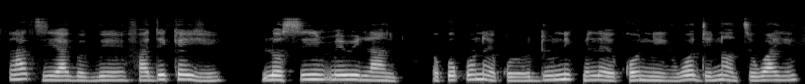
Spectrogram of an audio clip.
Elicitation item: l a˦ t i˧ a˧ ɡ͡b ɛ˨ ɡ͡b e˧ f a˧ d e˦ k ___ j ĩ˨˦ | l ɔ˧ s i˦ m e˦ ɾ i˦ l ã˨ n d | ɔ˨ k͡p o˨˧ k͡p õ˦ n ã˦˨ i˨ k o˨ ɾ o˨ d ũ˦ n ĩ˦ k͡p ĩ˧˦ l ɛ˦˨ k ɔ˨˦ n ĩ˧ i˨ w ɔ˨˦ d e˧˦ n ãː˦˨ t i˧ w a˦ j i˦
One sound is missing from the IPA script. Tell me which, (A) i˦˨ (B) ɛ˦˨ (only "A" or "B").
B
